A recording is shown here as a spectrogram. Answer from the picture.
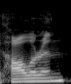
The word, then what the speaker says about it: Holleran: Let me holler at you like Holleran? – Yeah.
